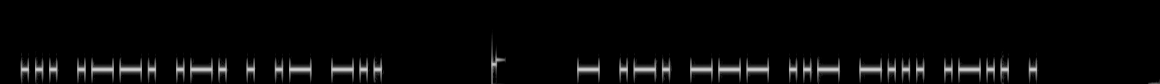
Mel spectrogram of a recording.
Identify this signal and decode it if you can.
Morse code, heard as a keyed tone, about 17 wpm, 700 Hz. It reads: SPREAD TROUBLE
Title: Sentences from Top 1200 Words - New Word Drill Alt - 17wpm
